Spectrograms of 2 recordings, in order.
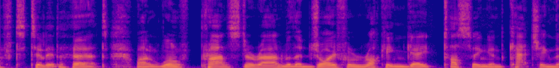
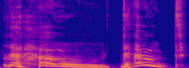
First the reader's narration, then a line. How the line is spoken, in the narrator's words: cried Wren, clutching her sides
